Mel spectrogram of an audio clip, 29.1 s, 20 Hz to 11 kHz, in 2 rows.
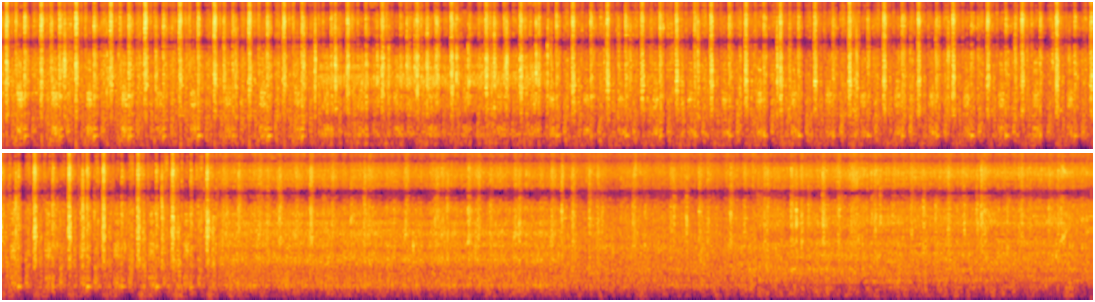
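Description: Old 22 HP Ruston Hornsby diesel engine running steadily, driving a tube-well pump, with a rapid, regular knocking beat. From about two-thirds of the way in the beat recedes and a steady rush of water pouring from the pump's outlet pipe comes through.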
